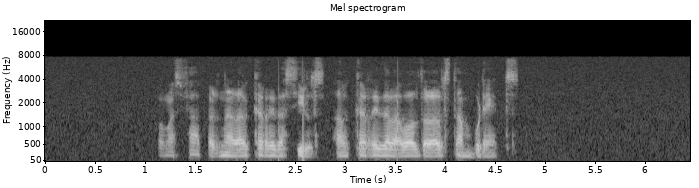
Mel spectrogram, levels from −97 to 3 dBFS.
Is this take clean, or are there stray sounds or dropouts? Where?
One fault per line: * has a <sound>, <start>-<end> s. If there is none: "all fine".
all fine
